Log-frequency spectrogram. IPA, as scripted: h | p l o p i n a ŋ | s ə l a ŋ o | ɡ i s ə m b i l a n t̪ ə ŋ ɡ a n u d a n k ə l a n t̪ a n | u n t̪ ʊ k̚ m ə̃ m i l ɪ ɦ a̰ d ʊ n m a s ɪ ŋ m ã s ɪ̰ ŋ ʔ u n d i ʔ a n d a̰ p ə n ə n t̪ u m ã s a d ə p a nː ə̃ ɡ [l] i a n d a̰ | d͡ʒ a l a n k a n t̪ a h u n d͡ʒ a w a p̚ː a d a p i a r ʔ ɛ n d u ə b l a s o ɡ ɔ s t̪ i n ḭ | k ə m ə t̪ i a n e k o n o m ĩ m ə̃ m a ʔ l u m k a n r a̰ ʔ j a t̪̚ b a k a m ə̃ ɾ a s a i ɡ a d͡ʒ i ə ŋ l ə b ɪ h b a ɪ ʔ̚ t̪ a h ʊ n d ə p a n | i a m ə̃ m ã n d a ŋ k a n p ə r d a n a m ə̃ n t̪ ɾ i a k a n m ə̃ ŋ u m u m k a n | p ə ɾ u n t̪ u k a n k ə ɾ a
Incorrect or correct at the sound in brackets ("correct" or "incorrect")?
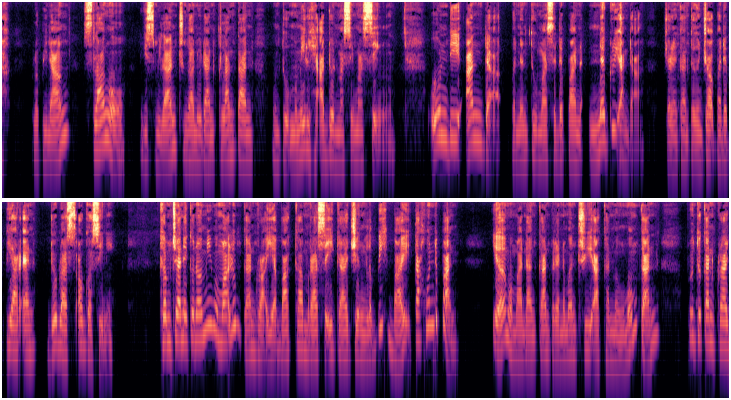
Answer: incorrect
